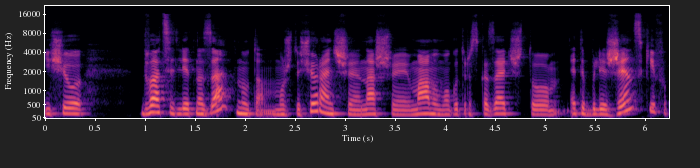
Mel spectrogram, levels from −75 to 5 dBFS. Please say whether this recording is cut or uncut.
uncut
